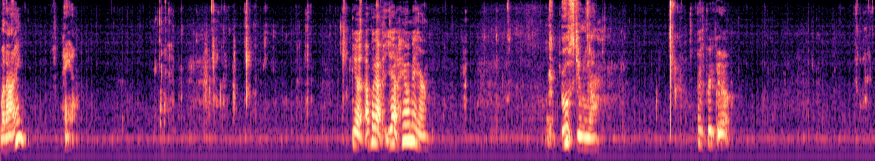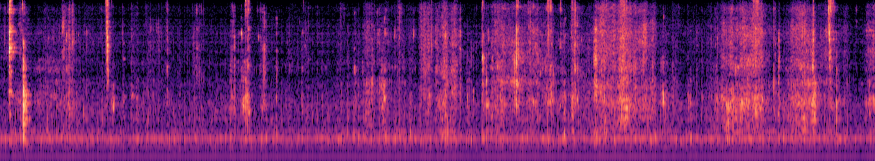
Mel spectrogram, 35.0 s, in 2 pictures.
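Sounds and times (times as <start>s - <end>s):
person chewing food: 3.1s - 7.0s, 8.8s - 11.1s, 13.1s - 13.9s, 15.7s - 35.0s
mouth clicks: 13.4s - 13.6s.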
